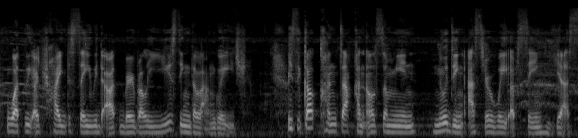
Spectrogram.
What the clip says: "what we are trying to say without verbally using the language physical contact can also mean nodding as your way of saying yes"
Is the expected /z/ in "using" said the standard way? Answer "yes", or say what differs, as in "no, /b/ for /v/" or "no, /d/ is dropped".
no, /s/ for /z/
